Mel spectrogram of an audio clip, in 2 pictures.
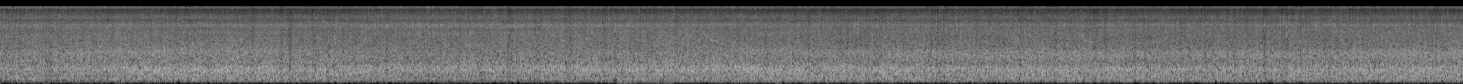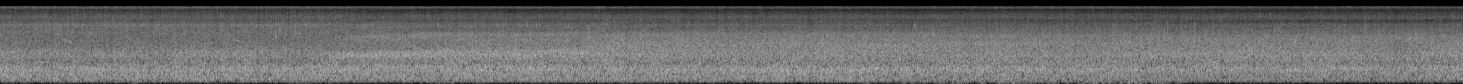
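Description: Heavy rain pouring steadily, with water streaming off a roof edge and running over muddy ground. The hiss grows a little brighter partway through.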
